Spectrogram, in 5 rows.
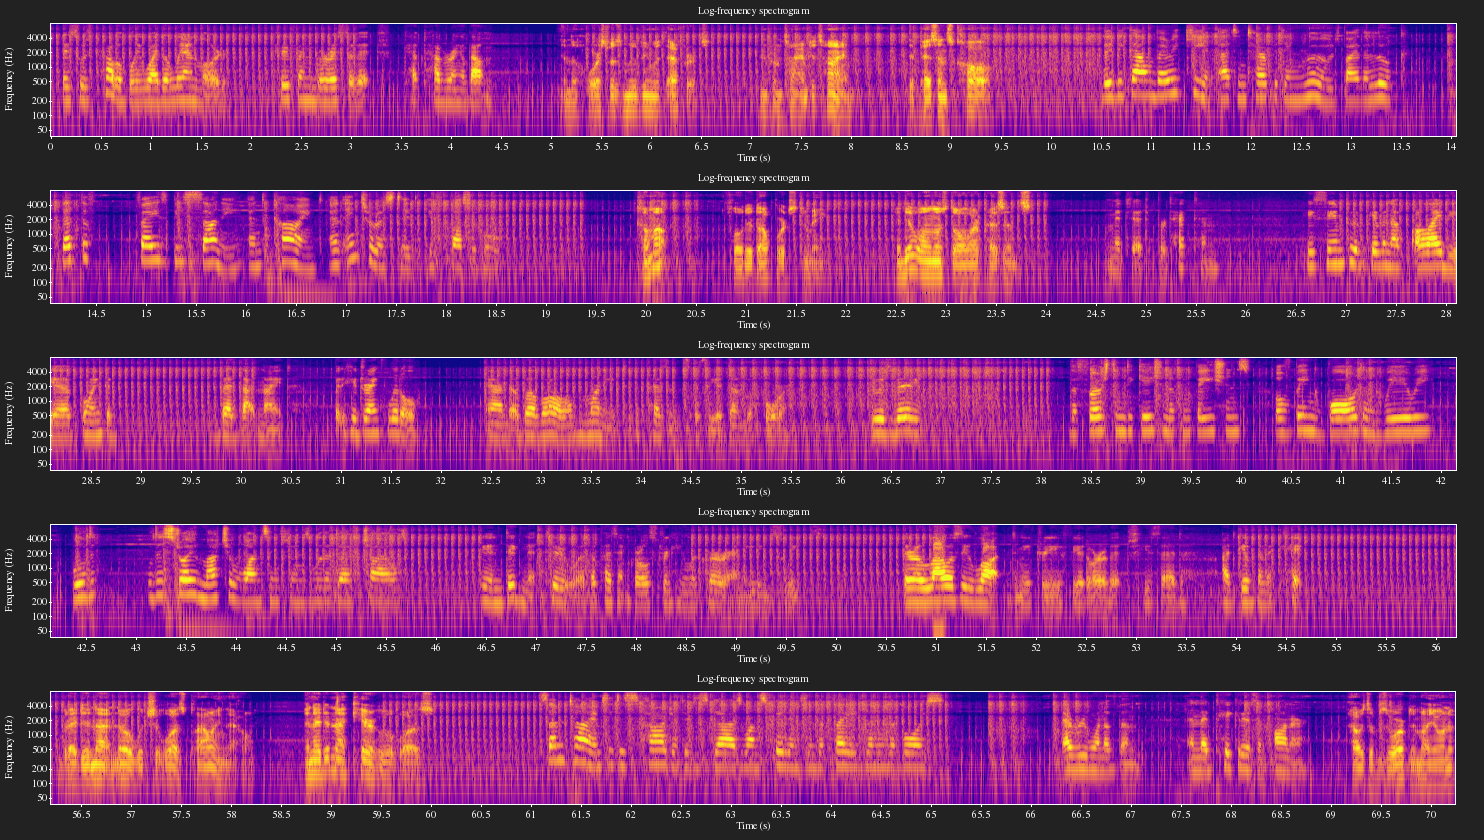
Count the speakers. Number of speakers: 3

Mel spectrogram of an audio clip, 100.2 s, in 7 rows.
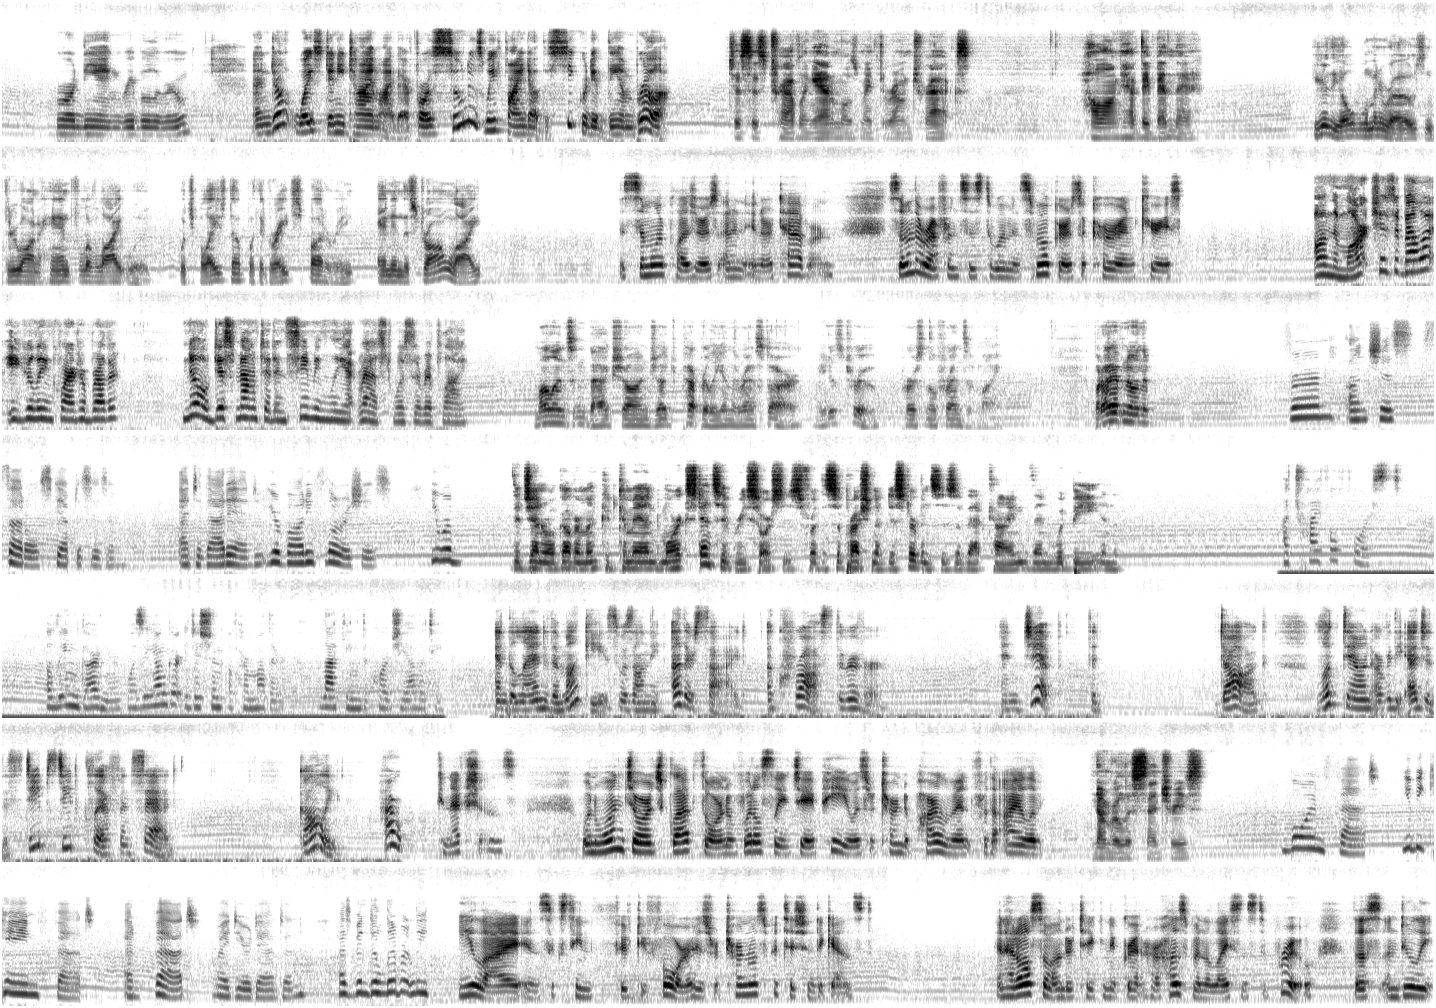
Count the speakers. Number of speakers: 10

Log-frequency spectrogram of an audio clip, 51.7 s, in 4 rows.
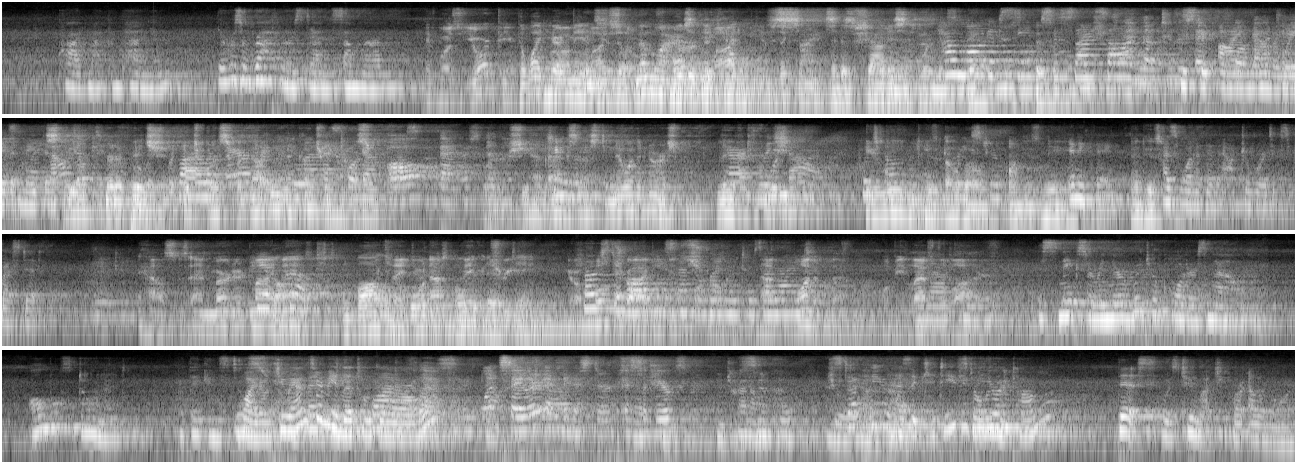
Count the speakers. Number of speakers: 9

